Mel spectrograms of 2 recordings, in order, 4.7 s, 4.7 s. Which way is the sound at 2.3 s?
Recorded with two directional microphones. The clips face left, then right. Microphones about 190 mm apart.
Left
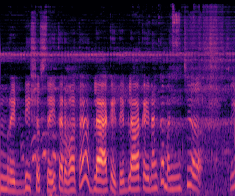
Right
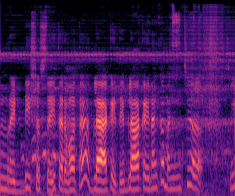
25° left (ahead or behind).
